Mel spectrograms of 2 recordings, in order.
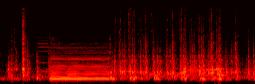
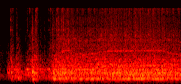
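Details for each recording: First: Sewing machine stitching a few forward stitches down a seam: even motor hum then a rougher clatter, which the sewer recognises by sound as the bobbin not inserted properly; confirmed on removal and reseated. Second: Sewing machine stitching seams after the bobbin, previously incorrectly inserted, was pulled and reseated: quick, even needle chatter with steady motor hum in a small room; stitches smoothly, normal stitching.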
